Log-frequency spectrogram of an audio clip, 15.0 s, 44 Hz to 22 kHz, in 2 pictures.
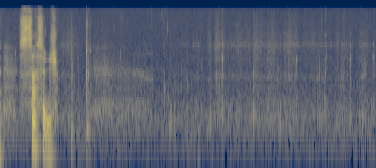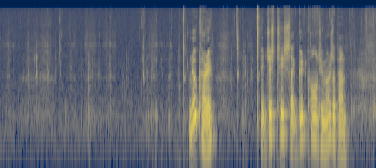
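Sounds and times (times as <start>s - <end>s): faint chewing: 1.3s - 12.8s, 14.4s - 15.0s.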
